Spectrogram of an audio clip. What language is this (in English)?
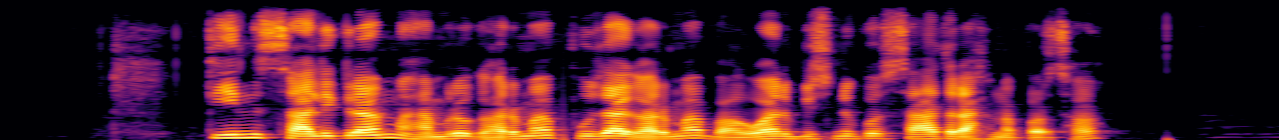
Nepali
